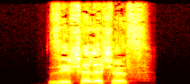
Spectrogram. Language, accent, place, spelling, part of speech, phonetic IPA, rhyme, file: German, Germany, Berlin, seychellisches, adjective, [zeˈʃɛlɪʃəs], -ɛlɪʃəs, De-seychellisches.ogg
- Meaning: strong/mixed nominative/accusative neuter singular of seychellisch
